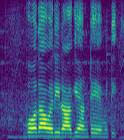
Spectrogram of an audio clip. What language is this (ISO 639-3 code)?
tel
